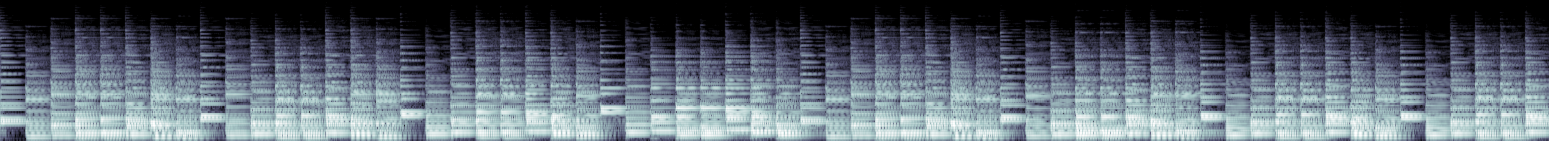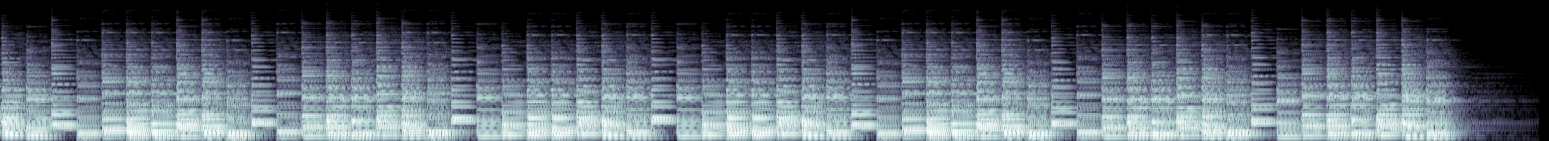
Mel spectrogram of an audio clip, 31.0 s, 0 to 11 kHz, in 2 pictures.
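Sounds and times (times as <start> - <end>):
girl playing piano: 0.0 - 30.9.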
